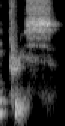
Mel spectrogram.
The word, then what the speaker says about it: plus: Let's start with plus when we pronounce the S, when it means more. It can be in the middle of the sentence or the end of the sentence.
